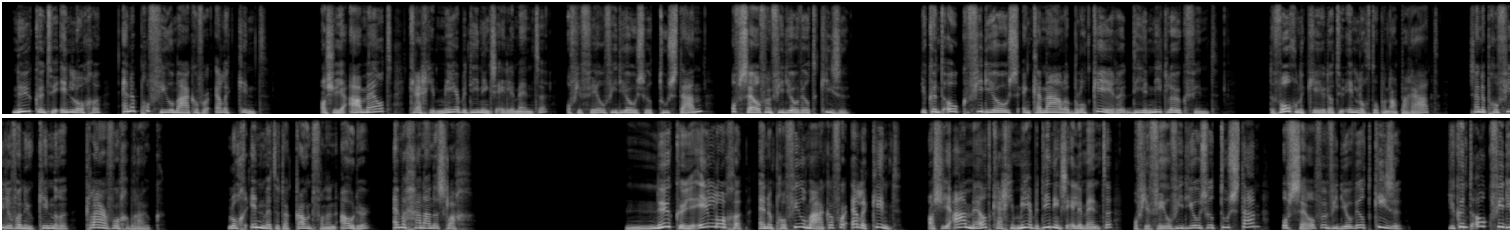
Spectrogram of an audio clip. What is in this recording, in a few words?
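e-learning, Dutch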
